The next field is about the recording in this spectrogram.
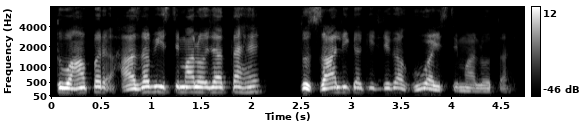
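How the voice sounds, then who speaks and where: A man teaching an Arabic lesson, drilling students with questions, patient and encouraging as he corrects them gently. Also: on the high side, moderate pace, no room sound.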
